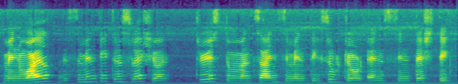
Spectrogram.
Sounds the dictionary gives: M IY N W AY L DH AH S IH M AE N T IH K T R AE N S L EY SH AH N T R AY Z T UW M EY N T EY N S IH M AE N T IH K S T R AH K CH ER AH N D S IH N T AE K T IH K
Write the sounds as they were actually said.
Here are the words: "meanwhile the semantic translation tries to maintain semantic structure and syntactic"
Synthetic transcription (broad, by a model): M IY N W AY L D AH S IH M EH N T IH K T R AE N S L EY SH AH N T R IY S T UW M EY N S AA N S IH M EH N T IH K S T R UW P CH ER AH N S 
